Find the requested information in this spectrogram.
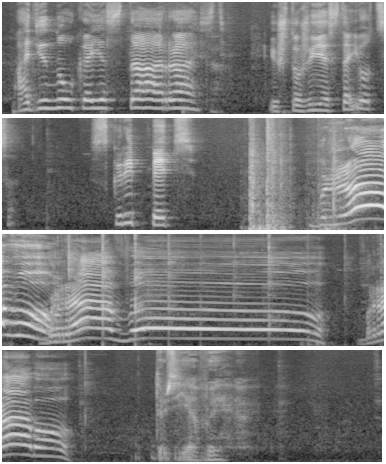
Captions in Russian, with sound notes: Одинокая старость. И что же ей остаётся? Скрипеть. (ГРОХОТ ПАДЕНИЯ) Браво! Браво! (АПЛОДИСМЕНТЫ) Браво! Друзья, вы...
